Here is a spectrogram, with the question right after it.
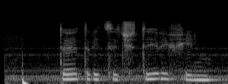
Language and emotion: Russian, neutral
